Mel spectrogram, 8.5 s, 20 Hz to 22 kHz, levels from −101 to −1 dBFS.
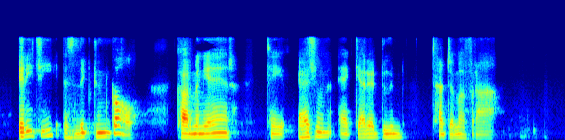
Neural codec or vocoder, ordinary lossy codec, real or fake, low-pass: codec, 16 kHz, 1 kbps, X-Codec, HuBERT features, trained on balanced general audio; MP3, 64 kbps; fake; 7.2 kHz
